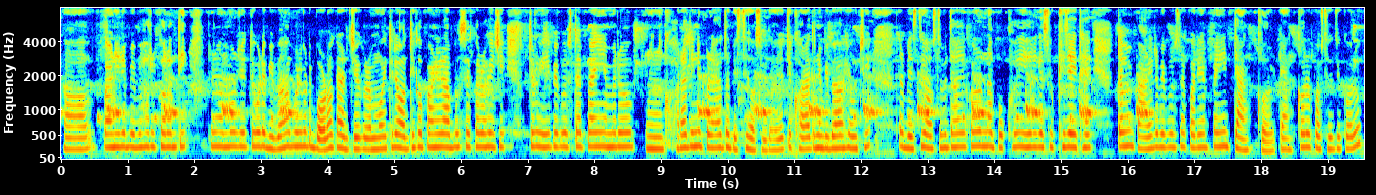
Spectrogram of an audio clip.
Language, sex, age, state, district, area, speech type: Odia, female, 18-30, Odisha, Jagatsinghpur, rural, spontaneous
